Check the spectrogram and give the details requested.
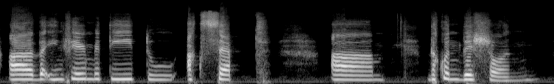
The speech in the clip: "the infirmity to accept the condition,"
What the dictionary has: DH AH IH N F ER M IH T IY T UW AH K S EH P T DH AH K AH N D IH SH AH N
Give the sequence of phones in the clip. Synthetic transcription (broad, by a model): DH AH IH N F ER M IH T IY T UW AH K S EH P T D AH K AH N D IH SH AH N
